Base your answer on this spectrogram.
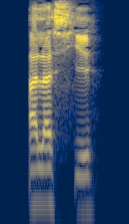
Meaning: second-person plural imperfect subjunctive of aller
- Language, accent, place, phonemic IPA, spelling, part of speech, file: French, France, Lyon, /a.la.sje/, allassiez, verb, LL-Q150 (fra)-allassiez.wav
